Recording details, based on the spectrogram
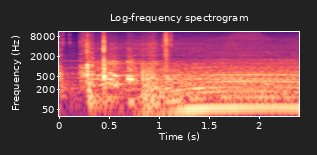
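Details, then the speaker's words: Ford Fiesta Ghia part-exchange car, engine start: a few quick cranking turns, then it catches at once and settles into a steady, even idle with no belt noises, squeal or chirp; normal start. "Sounds good. No belt noises or anything like that. Sounds good actually."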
